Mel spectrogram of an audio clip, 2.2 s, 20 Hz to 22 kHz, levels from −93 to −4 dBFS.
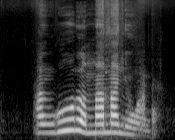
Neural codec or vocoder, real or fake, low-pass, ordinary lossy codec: codec, 44.1 kHz, 3.4 kbps, Pupu-Codec; fake; none; none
